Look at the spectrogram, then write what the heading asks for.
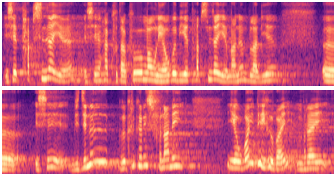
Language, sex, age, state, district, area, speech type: Bodo, female, 45-60, Assam, Chirang, rural, spontaneous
